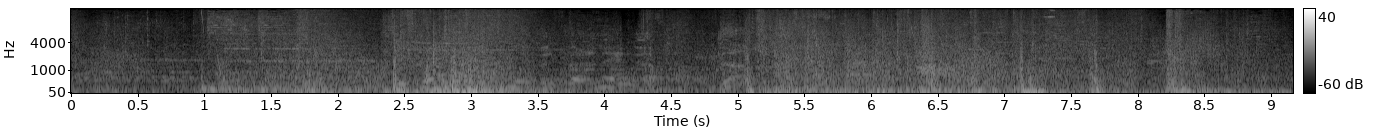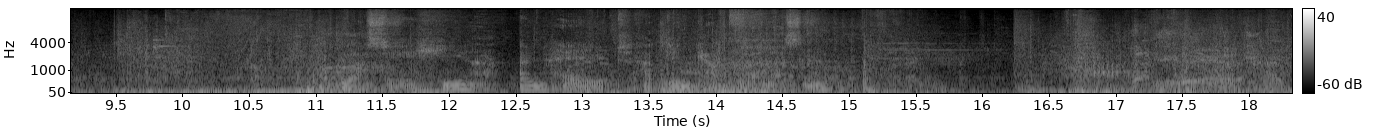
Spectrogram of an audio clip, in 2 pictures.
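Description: Blasts, zaps and clashes of a fantasy battle ring out.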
